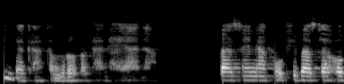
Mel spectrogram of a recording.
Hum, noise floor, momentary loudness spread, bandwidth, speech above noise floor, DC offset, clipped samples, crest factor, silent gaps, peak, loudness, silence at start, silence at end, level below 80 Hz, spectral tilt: none; under -90 dBFS; 16 LU; 8 kHz; over 70 dB; under 0.1%; under 0.1%; 20 dB; 1.59-2.20 s; 0 dBFS; -20 LUFS; 0.05 s; 0 s; -70 dBFS; -4.5 dB/octave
